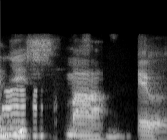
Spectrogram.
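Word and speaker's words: ישמעאל: Ini ada alif, ada ain. Ini silent gitu ya. Ini silent. Jadi bacanya satu gitu ya, Bapak, Ibu ya. Isma. Isma Ismail ya. Jadi bacanya Ismail gitu ya.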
